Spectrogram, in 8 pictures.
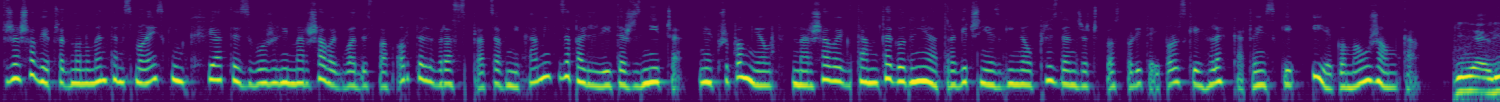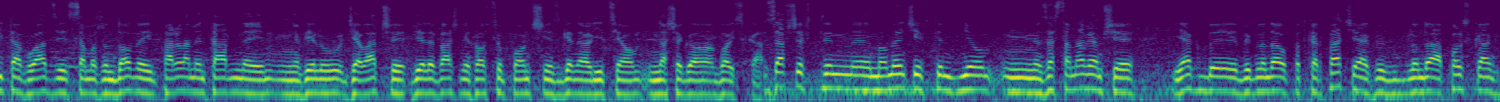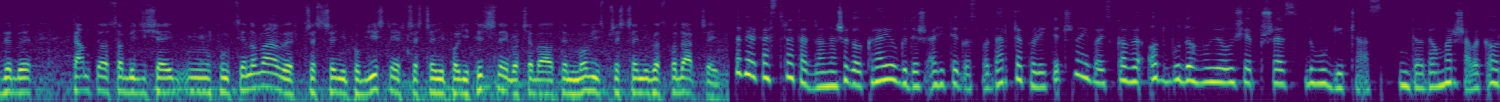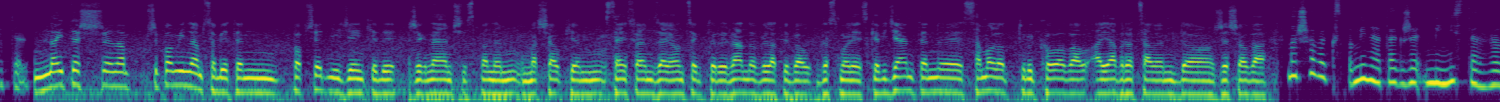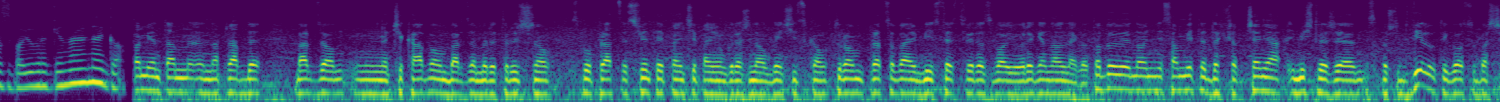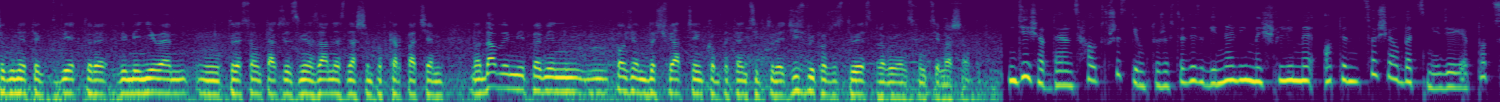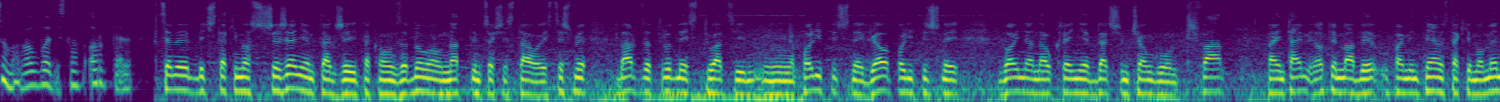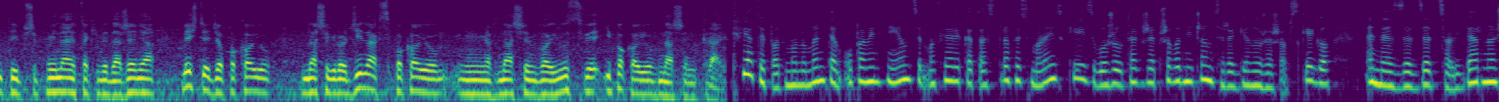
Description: Relacja:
